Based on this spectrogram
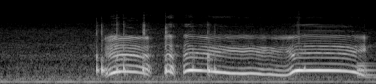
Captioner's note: Martin cheers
